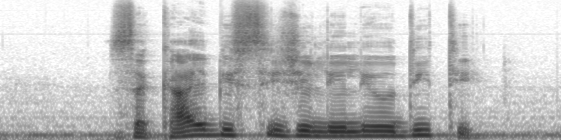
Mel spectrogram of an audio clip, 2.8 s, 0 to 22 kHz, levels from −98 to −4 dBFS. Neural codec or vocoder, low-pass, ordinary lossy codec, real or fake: none; none; none; real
